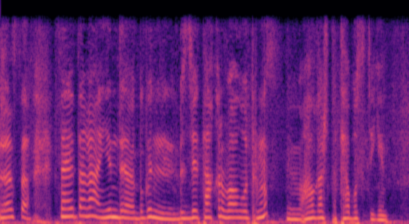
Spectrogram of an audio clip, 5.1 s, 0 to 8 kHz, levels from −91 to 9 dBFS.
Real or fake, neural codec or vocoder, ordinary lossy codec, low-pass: fake; codec, 16 kHz, 2 kbps, FunCodec, trained on Chinese and English, 25 frames a second; none; 7.2 kHz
